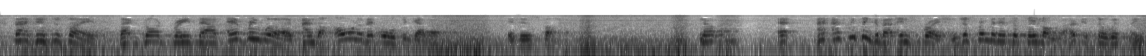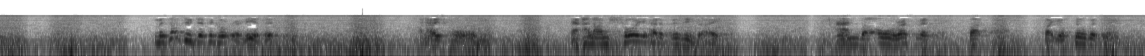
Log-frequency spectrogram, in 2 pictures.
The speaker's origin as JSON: {"language": "English", "town": "Eastbourne", "region": "South East England", "country": "United Kingdom", "tie": "born or raised there", "said": "Now, some of you have had the wonderfully happy privilege of coming to my hometown for your holidays. Some of you, when you came, discovered that it rains on the south coast of England."}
